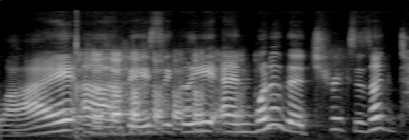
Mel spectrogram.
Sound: laugh

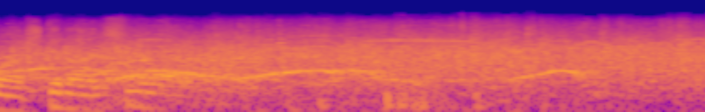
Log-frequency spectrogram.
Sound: cheering

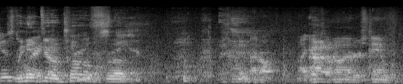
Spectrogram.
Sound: overlapping chattering

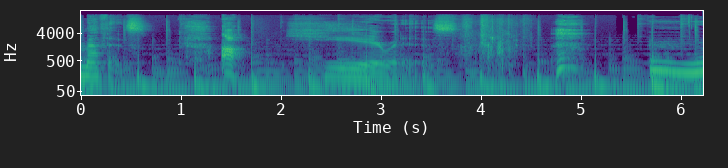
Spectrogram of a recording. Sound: paper flip; gasp

